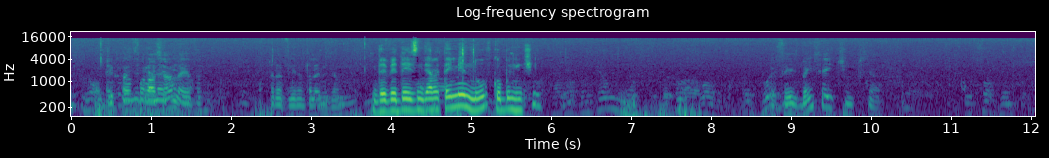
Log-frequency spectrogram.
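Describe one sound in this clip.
An elderly woman talks calmly nearby.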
